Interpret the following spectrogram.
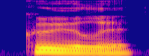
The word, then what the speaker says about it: кылы: Еще надо заметить, что ударение падает на первый слог смыслового глагола «кылы», «кыле».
